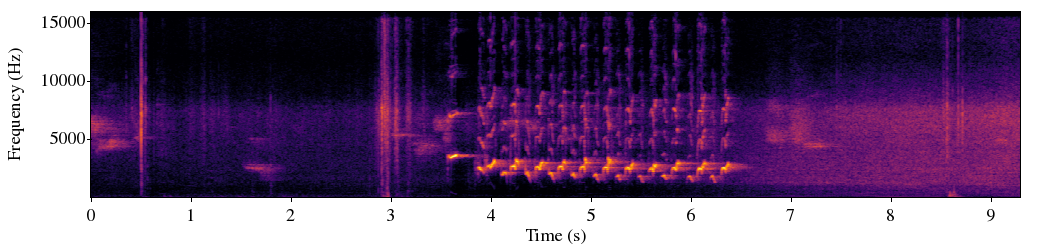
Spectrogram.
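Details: Greater green leafbird giving a rapid run of about a dozen bright, chirping whistled notes, each dropping sharply. Scattered clicks and knocks come before it, and a soft hiss follows.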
